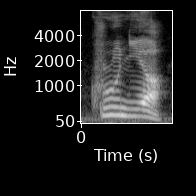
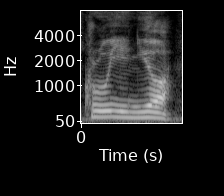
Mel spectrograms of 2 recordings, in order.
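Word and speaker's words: Cruithne: So when it comes to the planet, pronounced Crunya, phoneticized Cruinya, the word comprising but 12 syllables, Cruith and Nye, but the stress being on the first syllable, which contains both the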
